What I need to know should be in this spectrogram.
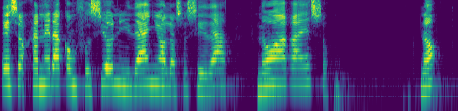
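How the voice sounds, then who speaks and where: Lively woman co-hosting a radio chat. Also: high-pitched, normal speed, clear, resonant tone. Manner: lively, mock-stern lecturing tone. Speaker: radio show co-host. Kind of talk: casual studio chat.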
